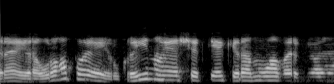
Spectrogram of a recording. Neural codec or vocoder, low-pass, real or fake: codec, 44.1 kHz, 7.8 kbps, Pupu-Codec; 9.9 kHz; fake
